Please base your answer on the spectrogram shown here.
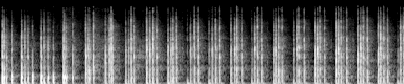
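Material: Cardboard.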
